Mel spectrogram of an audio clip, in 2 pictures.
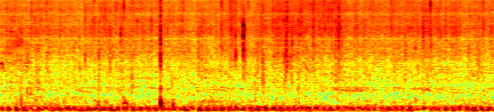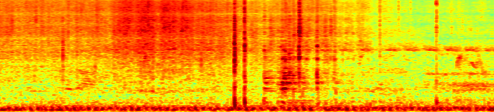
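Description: Soybean chunks sizzling steadily in hot oil in an iron kadai, nearly done frying. About seven seconds in, a few sharp clinks as the fried chunks are tipped out of the pan into a steel bowl.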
